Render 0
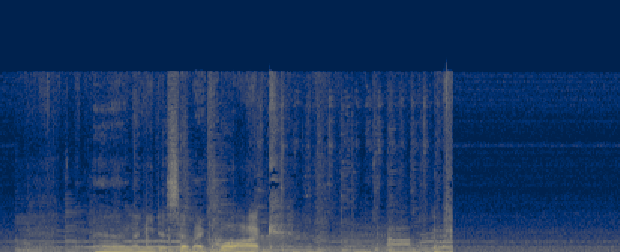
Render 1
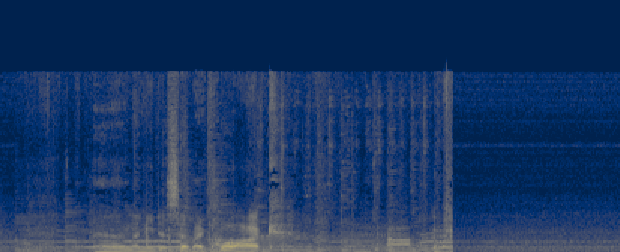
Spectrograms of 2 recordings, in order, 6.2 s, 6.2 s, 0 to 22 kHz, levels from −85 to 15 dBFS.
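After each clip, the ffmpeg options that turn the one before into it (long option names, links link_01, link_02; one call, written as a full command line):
ffmpeg -i in.wav -filter_complex "[0:a]lowshelf=frequency=210:gain=-11.5,acrossover=split=4400[link_01][link_02];[link_01]acompressor=mode=upward:threshold=-41dB:ratio=2.5[link_03];[link_03][link_02]amix=inputs=2:normalize=0" out.wav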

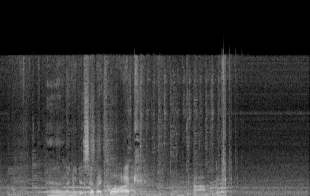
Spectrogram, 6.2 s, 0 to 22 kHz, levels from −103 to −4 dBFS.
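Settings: ffmpeg -i in.wav -filter_complex "[0:a]asplit=5[link_01][link_02][link_03][link_04][link_05];[link_02]adelay=122,afreqshift=69,volume=-15dB[link_06];[link_03]adelay=244,afreqshift=138,volume=-23.2dB[link_07];[link_04]adelay=366,afreqshift=207,volume=-31.4dB[link_08];[link_05]adelay=488,afreqshift=276,volume=-39.5dB[link_09];[link_01][link_06][link_07][link_08][link_09]amix=inputs=5:normalize=0,volume=-4.5dB" out.wav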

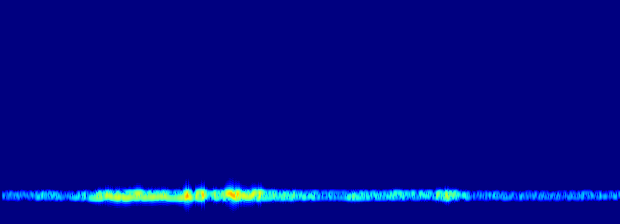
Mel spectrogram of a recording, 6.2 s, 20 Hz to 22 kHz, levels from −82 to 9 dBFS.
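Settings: ffmpeg -i in.wav -af "asuperpass=centerf=530:order=20:qfactor=6,volume=2dB" out.wav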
